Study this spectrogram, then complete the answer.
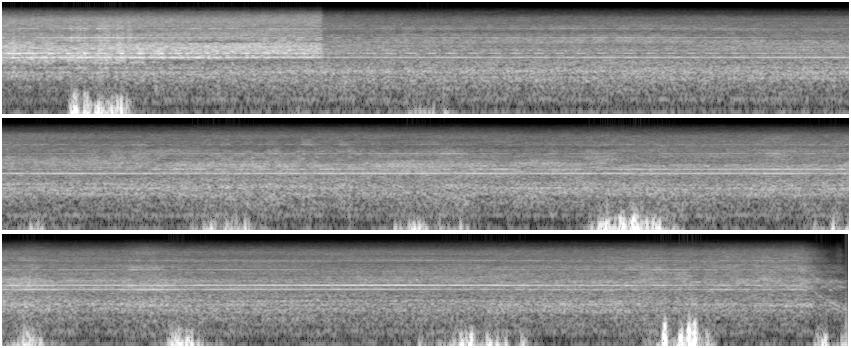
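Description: A hair dryer runs throughout, a steady hiss and whir blowing loud at first and then quieter, with a series of low thumps and knocks heard alongside it.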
